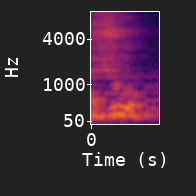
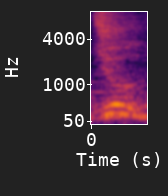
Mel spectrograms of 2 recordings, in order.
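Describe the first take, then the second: First: It starts with a soft 'zh' sound. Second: It starts with a hard 'dj' sound. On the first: This is how it is said in Brazil. The speaker calls it wrong. "quando a gente colocou um J e U, fica ju" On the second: This is close to how it is said in Japan. The speaker calls it right. "a gente teria que escrever com D, J e U"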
